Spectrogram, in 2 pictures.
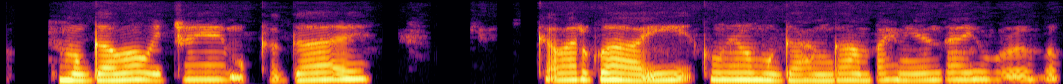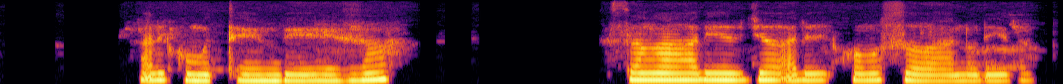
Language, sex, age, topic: Kinyarwanda, female, 18-24, health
